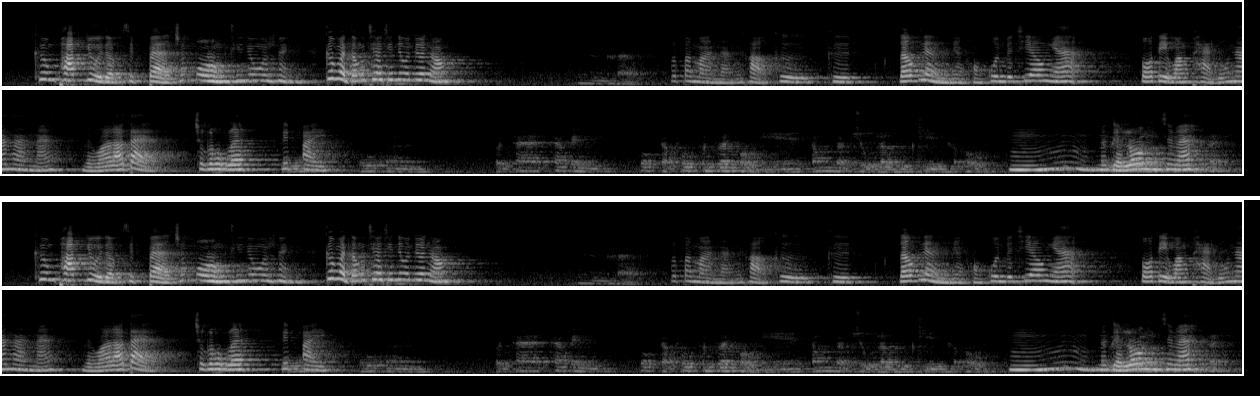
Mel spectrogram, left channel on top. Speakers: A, in the centre; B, on the left.
A: คือพักอยู่แบบสิบแปดชั่วโมงที่นู่นอะไรเงี้ยก็เหมือนต้องเที่ยวที่นู่นด้วยเนาะ
B: <laughs> อืมอืมครับ
A: ก็ประมาณนั้นค่ะคือคือแล้วอย่างอย่างของคุณไปเที่ยวเงี้ยปกติวางแผนล่วงหน้านานไหมหรือว่าแล้วแต่ฉุกละหุกเลยรีบไป
B: โอ้โหคงโอ้ถ้าถ้าเป็นพวกกับพวกเพื่อนๆผมนี้ต้องแบบฉุกละหุกทิปครับผม
A: อืม
B: ถ้าไม่ฉุกละหกทิปนั่นก็คือ
A: มันเดี๋ยวล่มใช่ไหม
